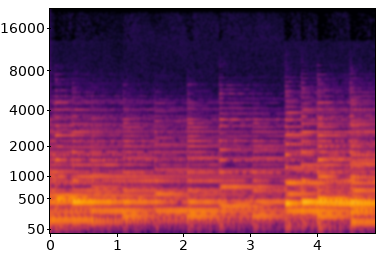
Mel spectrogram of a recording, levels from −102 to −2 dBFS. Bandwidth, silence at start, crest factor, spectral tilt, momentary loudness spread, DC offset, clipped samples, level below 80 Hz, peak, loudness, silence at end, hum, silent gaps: 7.6 kHz; 0 s; 16 dB; -7 dB/octave; 11 LU; under 0.1%; under 0.1%; -58 dBFS; -10 dBFS; -26 LUFS; 0 s; none; none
